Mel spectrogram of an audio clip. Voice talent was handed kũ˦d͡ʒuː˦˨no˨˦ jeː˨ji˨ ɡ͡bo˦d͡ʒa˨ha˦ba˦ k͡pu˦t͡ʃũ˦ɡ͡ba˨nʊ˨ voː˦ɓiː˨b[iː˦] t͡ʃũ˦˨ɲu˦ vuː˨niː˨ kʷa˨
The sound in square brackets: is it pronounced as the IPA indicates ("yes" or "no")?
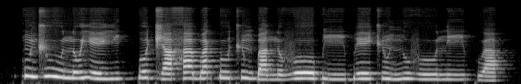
no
